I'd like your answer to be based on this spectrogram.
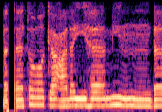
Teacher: المد اللازم الكلمي المثقل في قوله تعالى ما ترك عليها من دابة، يمد ست حركات لزوما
